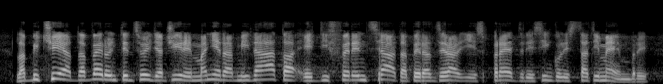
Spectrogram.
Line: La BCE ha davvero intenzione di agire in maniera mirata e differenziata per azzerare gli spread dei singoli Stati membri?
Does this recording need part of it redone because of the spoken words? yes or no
no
